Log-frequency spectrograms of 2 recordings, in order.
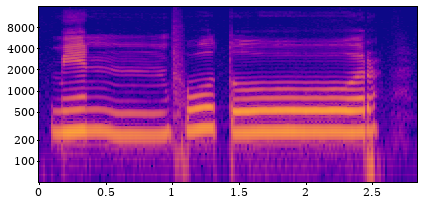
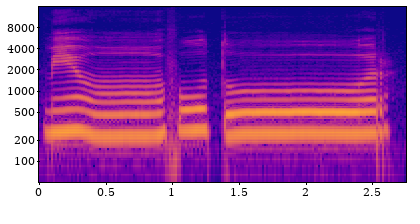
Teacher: jika kita membaca minhu tour tapi yang benar adalah Meow future nun sukun nya harus dibaca samar atau tidak boleh dibaca jelas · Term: ikhfa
